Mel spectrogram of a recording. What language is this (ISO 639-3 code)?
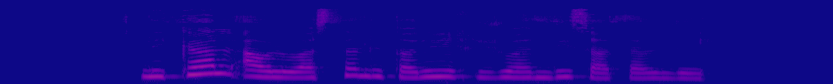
pus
